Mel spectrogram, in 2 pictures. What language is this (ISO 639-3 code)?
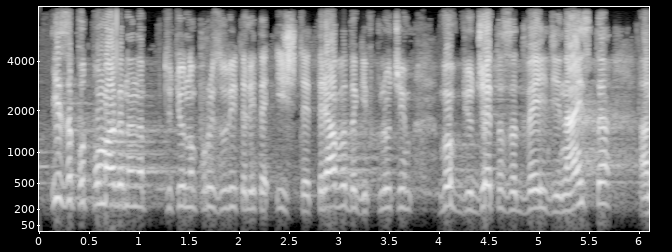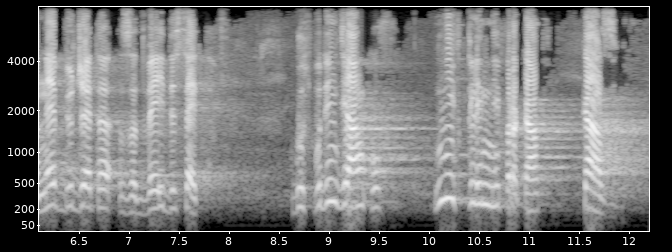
bul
